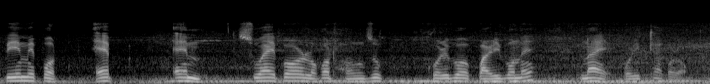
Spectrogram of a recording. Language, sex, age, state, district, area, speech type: Assamese, male, 18-30, Assam, Charaideo, rural, read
